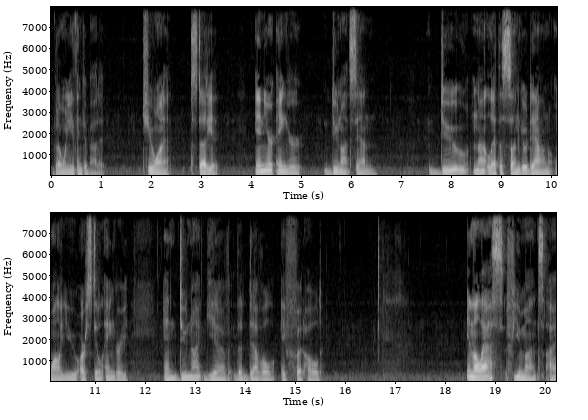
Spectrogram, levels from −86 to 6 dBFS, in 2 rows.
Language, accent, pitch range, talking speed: English, American, 100-125 Hz, 130 wpm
